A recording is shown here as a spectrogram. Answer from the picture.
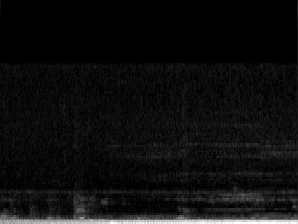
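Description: Sustained low drone of several steady, held tones that swells gradually louder, ringing like a gong or singing bowl.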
